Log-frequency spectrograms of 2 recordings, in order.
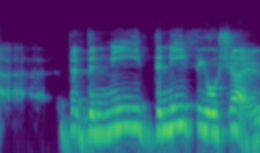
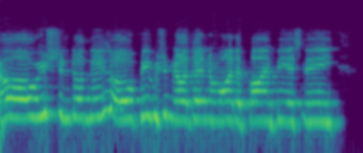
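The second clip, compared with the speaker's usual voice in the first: play-acted sobbing, whimpering, high and whiny; 9 semitones higher, 3 dB louder than usual. Imitating people who hold the other coins: mock crying. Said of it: "They're all gonna be crying, going".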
